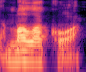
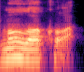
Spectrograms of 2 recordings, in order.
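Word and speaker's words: молоко: O, separated by consonants, and the standard pronunciation is malako. So we have malako. But with the okanya variety, it's keeps the O's, all of the O's are retained, even in unstressed syllables. So we have moloko. So the standard again is malako, and the okanya variety is moloko.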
